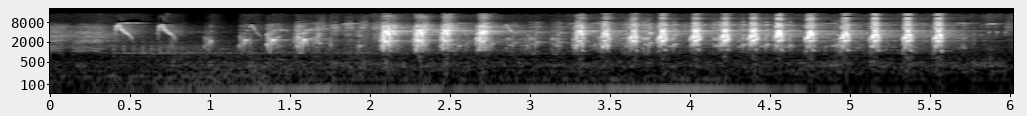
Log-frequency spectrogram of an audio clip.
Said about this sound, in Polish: Tego ptaka jeszcze nie dorobiłem się maskotki, to jest gil taki z czerwonym brzuszkiem, a tego ptaka widzieliśmy, on wam jeszcze raz tutaj wyda dźwięk.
